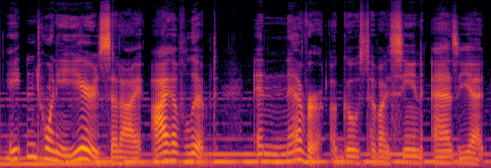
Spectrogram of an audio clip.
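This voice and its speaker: The speech runs at a fairly slow pace with music playing in the background. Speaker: amateur audiobook narrator. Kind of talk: short story reading.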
